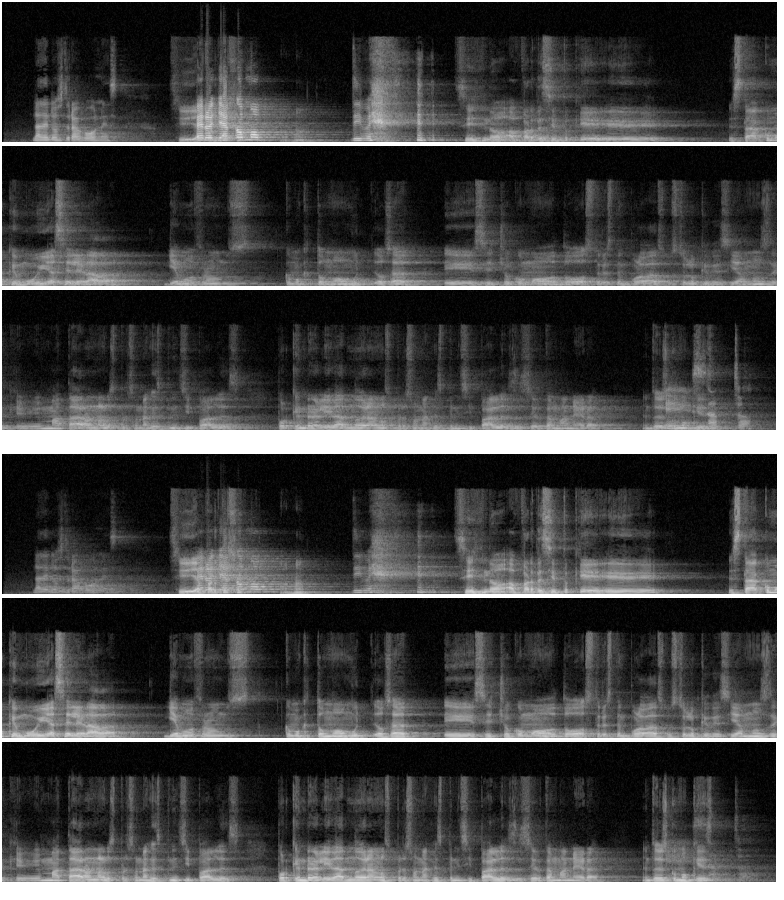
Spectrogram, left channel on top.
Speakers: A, on the left; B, on the right.
A: la de los dragones.
B: Sí, y
A: Pero
B: aparte
A: ya
B: siento,
A: como
B: ajá.
A: dime. <laughs>
B: Sí, <laughs> no, aparte siento que eh, está como que muy acelerada. Game of Thrones como que tomó mucho, o sea, eh, se echó como dos, tres temporadas, justo lo que decíamos de que mataron a los personajes principales, porque en realidad no eran los personajes principales de cierta manera. Entonces
A: Exacto.
B: como que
